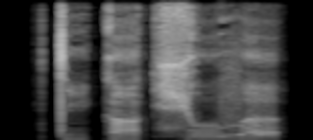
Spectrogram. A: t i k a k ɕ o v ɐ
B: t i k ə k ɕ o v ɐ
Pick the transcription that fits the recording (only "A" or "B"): A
